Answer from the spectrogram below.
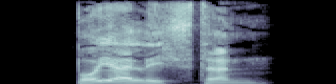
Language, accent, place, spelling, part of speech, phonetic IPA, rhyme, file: German, Germany, Berlin, bäuerlichsten, adjective, [ˈbɔɪ̯ɐlɪçstn̩], -ɔɪ̯ɐlɪçstn̩, De-bäuerlichsten.ogg
- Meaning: 1. superlative degree of bäuerlich 2. inflection of bäuerlich: strong genitive masculine/neuter singular superlative degree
